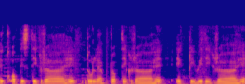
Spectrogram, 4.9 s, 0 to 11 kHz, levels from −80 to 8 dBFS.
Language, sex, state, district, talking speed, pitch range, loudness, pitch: Hindi, female, Uttar Pradesh, Muzaffarnagar, 185 wpm, 190-210 Hz, -19 LUFS, 205 Hz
